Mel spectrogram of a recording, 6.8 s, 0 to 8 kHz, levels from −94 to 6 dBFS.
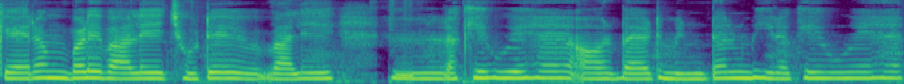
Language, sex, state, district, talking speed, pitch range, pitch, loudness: Hindi, female, Uttarakhand, Tehri Garhwal, 125 wpm, 200-230 Hz, 215 Hz, -14 LUFS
